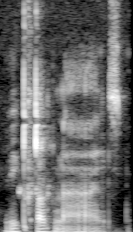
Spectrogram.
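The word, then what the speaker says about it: recognize: এখানে তিন সিলেবাসের শব্দ, তিন সিলেবাসের সিলেবালের যদি শব্দ থাকে তাহলে রেকগনাইজ, আপনি বলবেন রেকগনাইজ, রিও না রে, রেকগনাইজ।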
